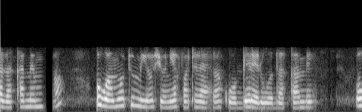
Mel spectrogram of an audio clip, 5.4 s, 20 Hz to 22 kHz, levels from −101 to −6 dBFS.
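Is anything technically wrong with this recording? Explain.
Yes, there's lost AMR speech frames, in three spots, over a narrowband mobile link with the usual 300 Hz to 3.5 kHz band and only light codec colouring. At 0.60–0.90 s a solid 200 ms gap, about ten 20 ms frames, gets smeared out as the decoder keeps replaying the last good pitch and vocal-tract settings with falling gain, so it drags and fades. At 3.04–3.35 s and 4.56–5.06 s the losses are scattered in shorter runs, giving choppy dips and warbles before the sound recovers.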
